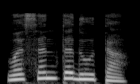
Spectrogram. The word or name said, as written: ವಸಂತದೂತಿ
